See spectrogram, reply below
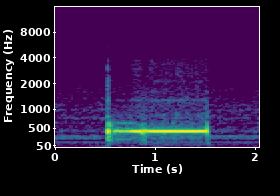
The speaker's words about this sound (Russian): Номер занят.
